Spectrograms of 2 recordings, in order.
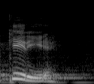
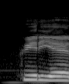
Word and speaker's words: Kyrie: La entonación uno dice Kirie, pero esa Y en griego se pronuncia más como una, una U francesa. U. Kyrie eleison.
